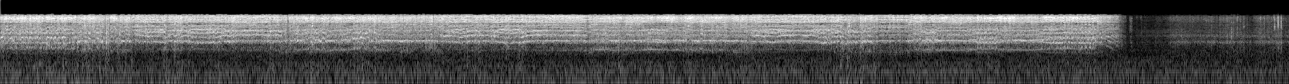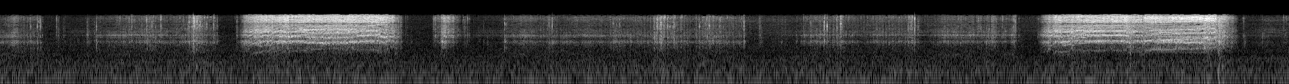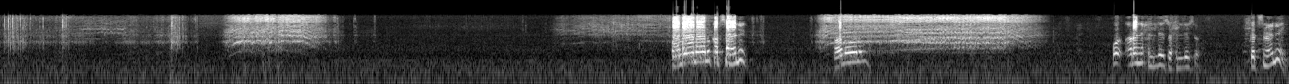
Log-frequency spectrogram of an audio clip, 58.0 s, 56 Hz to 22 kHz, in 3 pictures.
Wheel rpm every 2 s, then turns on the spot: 160, 160, 160, 160, 160, 160, 160, 160, 40, 20, 10, 80, 90, 20, 20, 10, 20, 80, 130, 20, 40, 90, 0, 0, 10, 80, 140, 0, 0.
16-22 26-34 38-42 48-50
